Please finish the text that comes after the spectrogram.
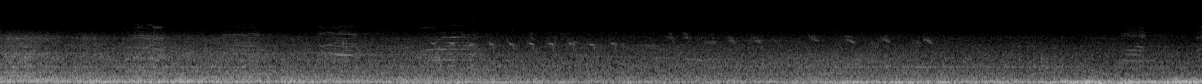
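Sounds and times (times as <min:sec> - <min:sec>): steady low rumble: 0:00.0 - 0:06.9.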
